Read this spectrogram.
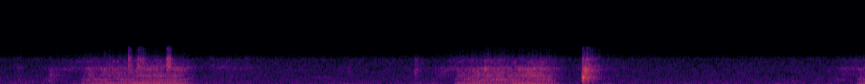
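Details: Two slow, rough snoring breaths about four seconds apart, with a brief snort after the second; snoring.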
